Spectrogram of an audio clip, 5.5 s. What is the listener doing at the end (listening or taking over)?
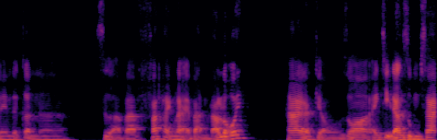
listening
